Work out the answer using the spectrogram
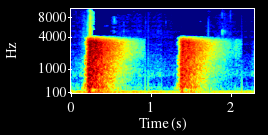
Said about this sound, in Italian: il Can Barbone, seduto a cassetta, schioccava la frusta a destra e a sinistra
